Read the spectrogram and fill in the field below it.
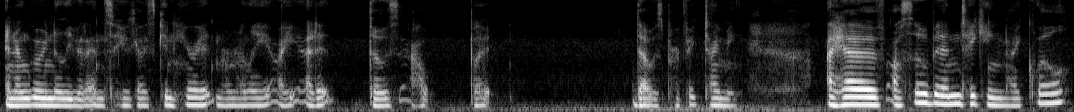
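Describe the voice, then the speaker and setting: Sick lady vlogging, hoarse voice, slow and flat. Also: mid-range voice. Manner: drawn-out, weary talk with a cough. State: hoarse from losing her voice; stuffed up with a cold. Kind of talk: casual vlog update.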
